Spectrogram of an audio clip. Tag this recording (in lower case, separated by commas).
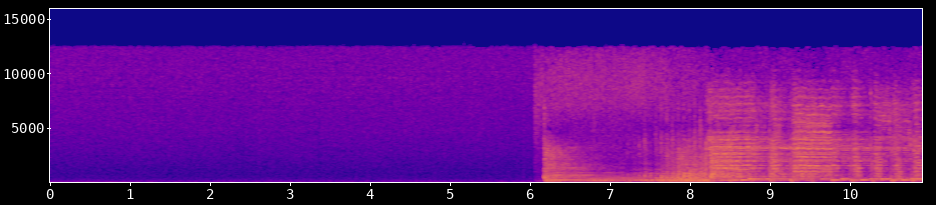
television, music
